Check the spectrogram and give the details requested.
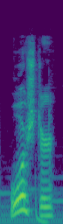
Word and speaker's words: Worcester: in washer sister town in wer that's how they pronounce it looks like Worchester to me they had a city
